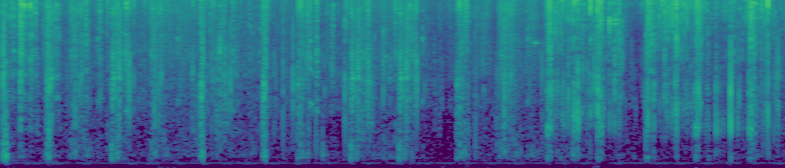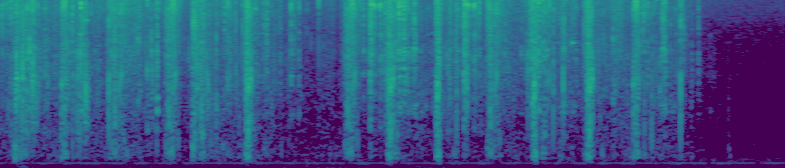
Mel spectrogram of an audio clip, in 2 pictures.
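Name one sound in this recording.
Footsteps thud steadily on hard floors and stairs.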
